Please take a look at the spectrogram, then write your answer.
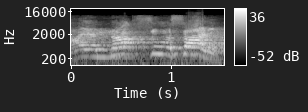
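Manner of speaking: shouting. Walking out of court after the sentence is read: yelling. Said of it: "Jesse yells it twice again".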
